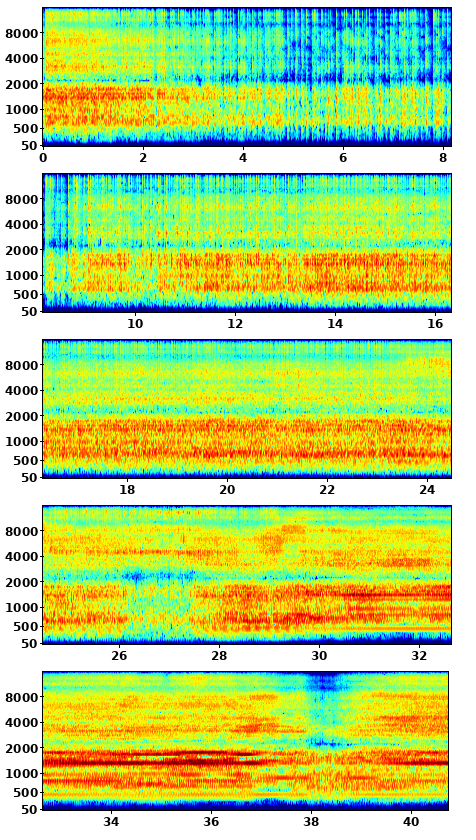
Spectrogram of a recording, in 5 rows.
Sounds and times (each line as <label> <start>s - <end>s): guitar 9.4s - 40.7s
feedback 16.7s - 40.7s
